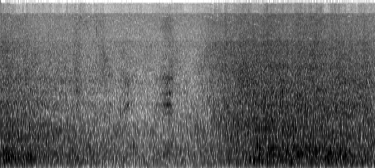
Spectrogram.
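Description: Ocean waves wash steadily onto a North Naples, Florida beach, a continuous rushing surf with gentle swells and some wind noise, no voices.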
